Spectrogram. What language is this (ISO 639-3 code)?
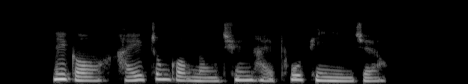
yue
